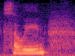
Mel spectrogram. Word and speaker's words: Samhain: So technically we have the first one, which is Samhain, which is spelt Samhin, but it's a Celtic word, which is why it's pronounced Samhain.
